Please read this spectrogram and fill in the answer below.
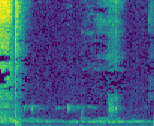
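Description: A spoken word trails off at the start, then near silence with a faint steady hum and a couple of faint soft clicks from plastic action-figure armor being handled.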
